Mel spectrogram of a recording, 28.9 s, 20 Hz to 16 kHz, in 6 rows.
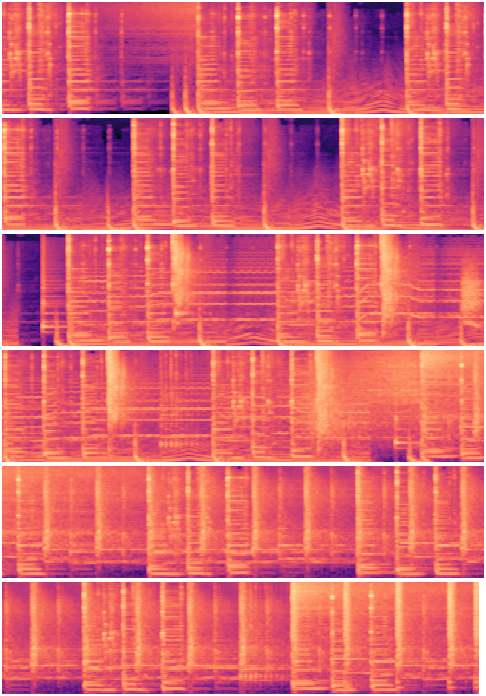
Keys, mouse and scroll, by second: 0.1 click, 0.6 click, 1.9 click, 2.6 scroll down 1, 3.4-3.9 scroll up 1, 4.1 click, 4.4 scroll down 1, 4.7 scroll up 1, 5.7 Page_Down, 6.6 scroll down 1, 6.9 scroll up 1, 7.5 ctrl+click, 8.4 click, 8.8 scroll down 1, 9.3 scroll up 1, 10.3 click, 11.4 scroll down 1, 11.6-12.0 scroll up 1, 12.9 click, 13.6 click, 14.3 click, 15.4 click, 16.7 click, 17.2 click, 18.4 click, 19.0 click, 21.4 click, 22.9 click, 23.5 click, 24.8 click, 26.8 click, 27.2 scroll down 1, 28.1-28.4 scroll up 1, 28.5 scroll down 1, 28.7 scroll up 1.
